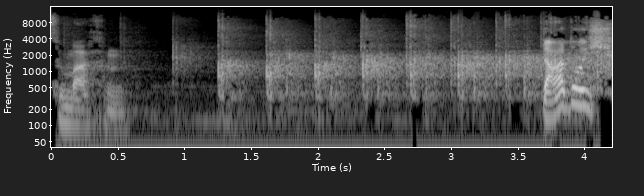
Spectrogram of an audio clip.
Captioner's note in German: Beifall AfD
